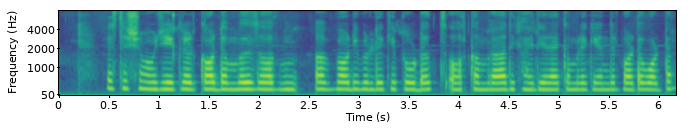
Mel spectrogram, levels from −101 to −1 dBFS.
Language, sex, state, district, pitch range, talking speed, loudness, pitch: Hindi, female, Himachal Pradesh, Shimla, 230-240 Hz, 240 wpm, -17 LUFS, 235 Hz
